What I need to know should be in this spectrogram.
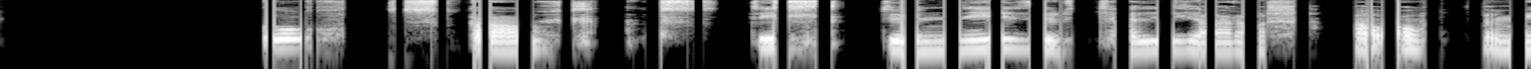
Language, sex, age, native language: Icelandic, male, 12, Icelandic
